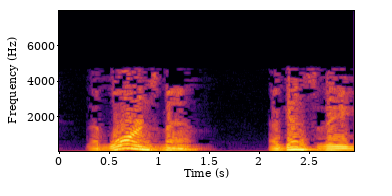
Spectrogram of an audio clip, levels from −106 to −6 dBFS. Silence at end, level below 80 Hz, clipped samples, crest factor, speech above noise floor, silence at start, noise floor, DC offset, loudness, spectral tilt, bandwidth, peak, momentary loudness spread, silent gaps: 0 s; -42 dBFS; under 0.1%; 12 dB; 53 dB; 0.3 s; -70 dBFS; under 0.1%; -18 LUFS; -13.5 dB/octave; 4.8 kHz; -8 dBFS; 15 LU; none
